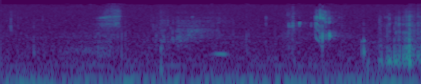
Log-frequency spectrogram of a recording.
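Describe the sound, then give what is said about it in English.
Front teeth bite and crunch into a pickle, with a few crisp, uneven crunches over a couple of seconds. Fairly quiet, with no talking. “That was a bad crunch.”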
